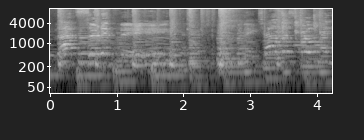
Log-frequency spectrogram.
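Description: A small live band, with piano and upright bass, plays a show tune for a dance section.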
